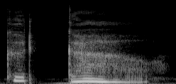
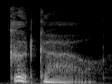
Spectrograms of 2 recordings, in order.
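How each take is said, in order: First: The second word carries the emphasis. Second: The first word is punched out forcefully. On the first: "Emphasis on the second word" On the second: "Sometimes you punch the first word into being"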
